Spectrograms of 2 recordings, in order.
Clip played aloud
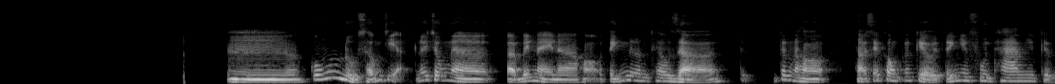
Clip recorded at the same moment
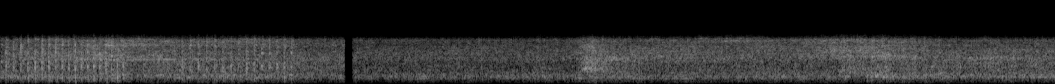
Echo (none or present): none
